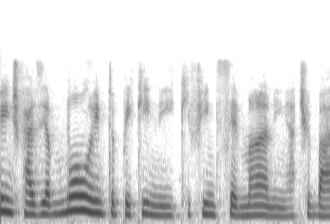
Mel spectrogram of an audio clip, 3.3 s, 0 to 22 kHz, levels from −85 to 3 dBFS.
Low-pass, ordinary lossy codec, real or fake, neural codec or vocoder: 7.2 kHz; none; fake; codec, 16 kHz in and 24 kHz out, 0.6 kbps, FocalCodec, streaming, 4096 codes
